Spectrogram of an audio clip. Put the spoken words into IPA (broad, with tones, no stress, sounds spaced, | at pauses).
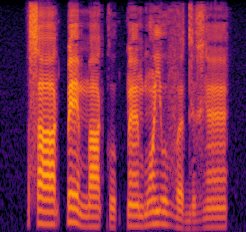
s aː˧ k͡p e˦˨ m a˧ k u˨ k͡p ɛ̃˧ b ɔ̃˦ j u˧ v ə˨ d ɨ˨ ɣ ɛ̃˧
